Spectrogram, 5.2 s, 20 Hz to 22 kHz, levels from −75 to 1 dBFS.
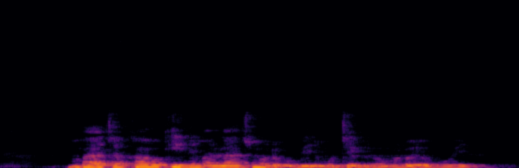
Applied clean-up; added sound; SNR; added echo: none; none; none; reverberation time 2.2 s.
